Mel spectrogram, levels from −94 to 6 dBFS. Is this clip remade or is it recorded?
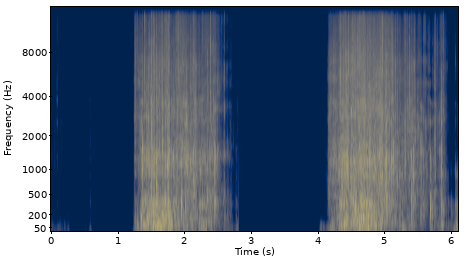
remade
